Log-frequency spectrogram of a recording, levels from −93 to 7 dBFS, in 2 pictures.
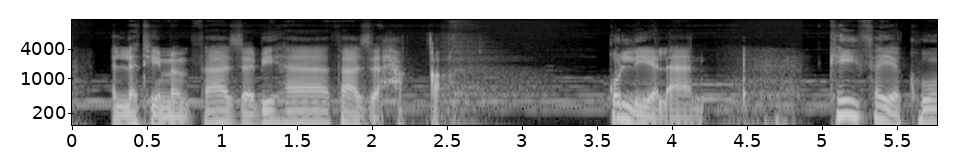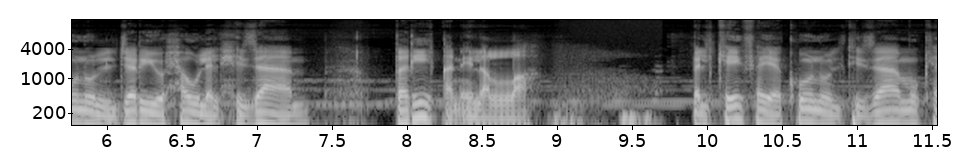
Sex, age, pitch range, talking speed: male, 30-49, 85-115 Hz, 110 wpm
